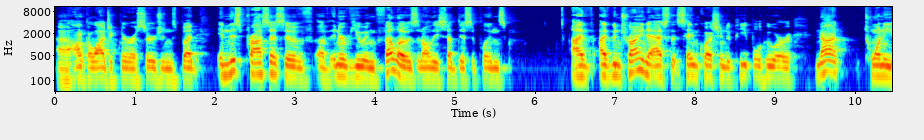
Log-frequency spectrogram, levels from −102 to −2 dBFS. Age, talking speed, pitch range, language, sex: 20-39, 170 wpm, 110-130 Hz, English, male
